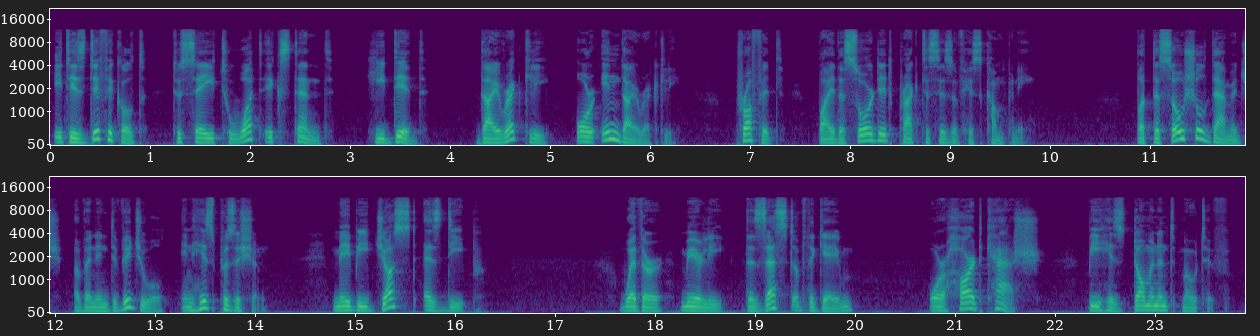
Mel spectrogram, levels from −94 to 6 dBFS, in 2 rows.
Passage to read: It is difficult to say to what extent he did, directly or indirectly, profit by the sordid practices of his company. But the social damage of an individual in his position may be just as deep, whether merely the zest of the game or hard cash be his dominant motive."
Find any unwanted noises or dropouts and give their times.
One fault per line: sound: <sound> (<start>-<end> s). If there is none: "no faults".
no faults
